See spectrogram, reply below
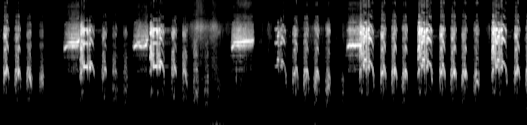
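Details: ['Grey francolin calling repeatedly: loud whistled notes break into rapid trains of short, harsh, rhythmic notes, with several phrases over more than six seconds and faint low rumble between them.']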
